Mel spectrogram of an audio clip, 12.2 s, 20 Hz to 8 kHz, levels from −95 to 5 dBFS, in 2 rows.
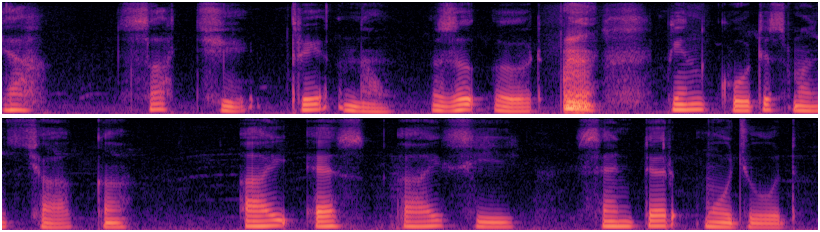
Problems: background sounds at intervals, low volume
